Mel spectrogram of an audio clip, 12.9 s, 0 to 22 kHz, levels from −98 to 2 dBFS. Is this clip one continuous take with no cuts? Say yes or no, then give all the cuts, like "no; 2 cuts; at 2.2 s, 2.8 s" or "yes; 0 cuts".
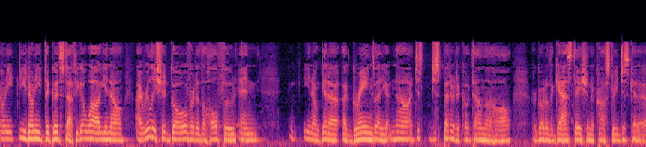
no; 2 cuts; at 4.7 s, 7.5 s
